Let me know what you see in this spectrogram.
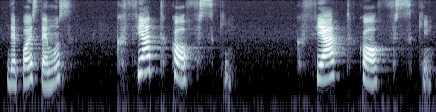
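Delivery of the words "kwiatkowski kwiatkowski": Kwiatkowski slowly, w as f; Polish pronunciation. Shown as a demonstration. Teacher explaining W said as F, slow. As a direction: lean on the sounds of Kwiatkowski. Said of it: "Esse W ... som de F".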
